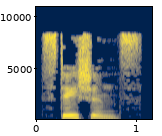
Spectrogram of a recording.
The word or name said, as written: stations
